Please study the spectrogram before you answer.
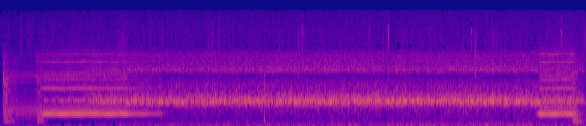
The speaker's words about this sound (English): We're in the airlock now, Doc. If Rogers is in the cabin, he should hear us operating it. Well, if he does, he gives no indication of the fact. Lemmy's calling him constantly, but gets no reply. Filling airlock.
